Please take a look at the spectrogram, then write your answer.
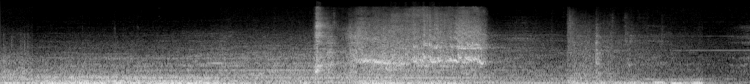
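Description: Car braking hard at a red light, a loud engine rumble broken by a bright tire screech lasting over a second, then a shorter squeal as the noise drops away.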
